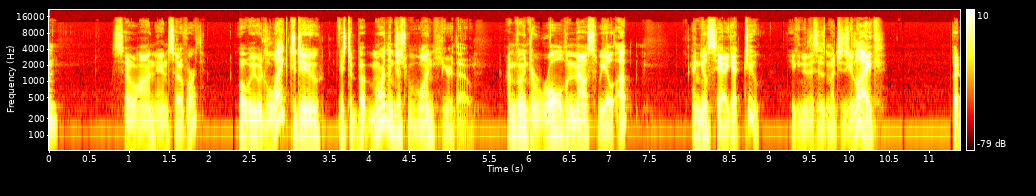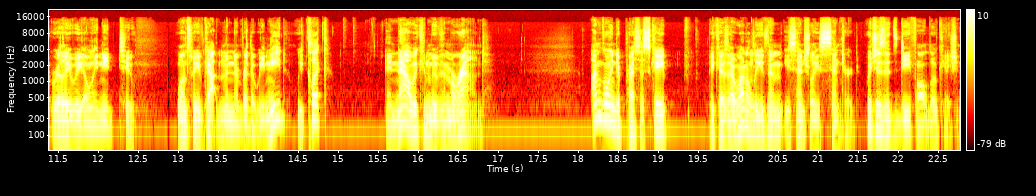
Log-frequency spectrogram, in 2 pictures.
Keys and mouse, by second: 19.1 Escape.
